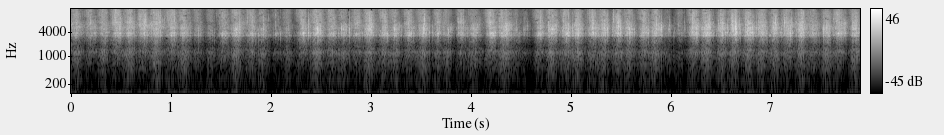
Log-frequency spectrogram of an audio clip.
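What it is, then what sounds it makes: Dried gourd rattle. A hollow, carved, dried gourd rattle on a wooden handle is shaken back and forth by one hand. It makes a steady stream of dry, bright, hissing rattle pulses with almost no low end. The loudness swells and dips with each shake.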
